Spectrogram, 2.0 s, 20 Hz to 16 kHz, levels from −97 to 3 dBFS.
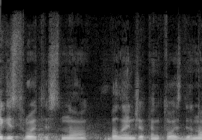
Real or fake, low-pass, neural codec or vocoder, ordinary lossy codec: fake; 14.4 kHz; autoencoder, 48 kHz, 128 numbers a frame, DAC-VAE, trained on Japanese speech; AAC, 64 kbps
